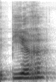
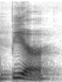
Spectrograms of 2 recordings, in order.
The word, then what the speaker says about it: Bier: You don't say Bier, you say beer. So the beer, it's not an r sound.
